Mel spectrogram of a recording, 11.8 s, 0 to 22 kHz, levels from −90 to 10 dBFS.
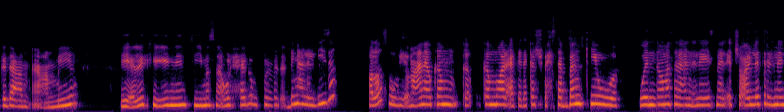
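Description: From the start to 4.38 s there's a section at the wrong speed, running at 0.844x, so the speech drags and sits roughly three semitones low, likely from a clock mismatch.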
